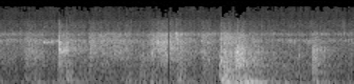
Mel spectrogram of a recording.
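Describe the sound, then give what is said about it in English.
A door is opened and shut: a few light clicks and knocks from the handle, then one solid, fairly loud thump as it closes, followed by a soft click. “Here, I'll get the door.”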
